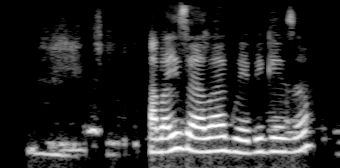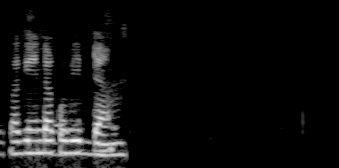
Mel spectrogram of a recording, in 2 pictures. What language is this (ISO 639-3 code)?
lug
